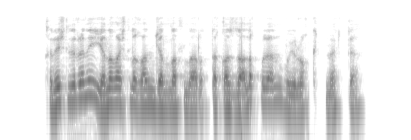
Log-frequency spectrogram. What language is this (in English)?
Uyghur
